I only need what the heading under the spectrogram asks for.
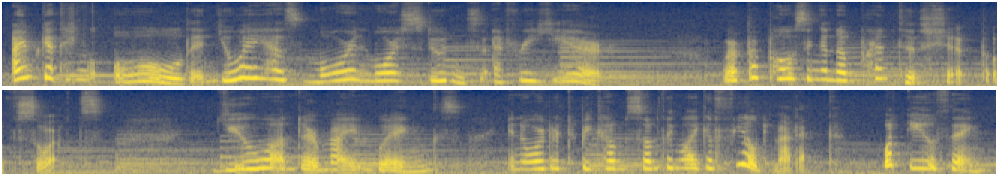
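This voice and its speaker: A woman voicing a kindly old female healer, gentle, unhurried and soothing, in an acted story. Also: extremely high pitch, animated, vocal fry, soft background music, voice pushed up, heavily acted, rough recording. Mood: gentle, earnest.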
